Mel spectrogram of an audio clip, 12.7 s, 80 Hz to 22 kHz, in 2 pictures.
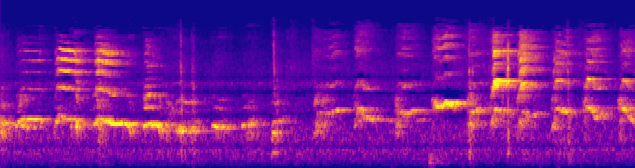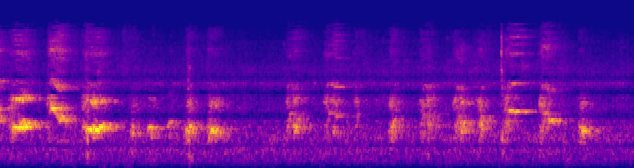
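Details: Red female Toy Poodle puppy born May 20, filmed June 30 weighing 700 g, lively; a long run of high, thin whimpers and squeaks, rising and falling in quick succession, with a few sharp clicks between.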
